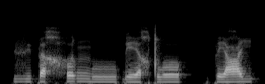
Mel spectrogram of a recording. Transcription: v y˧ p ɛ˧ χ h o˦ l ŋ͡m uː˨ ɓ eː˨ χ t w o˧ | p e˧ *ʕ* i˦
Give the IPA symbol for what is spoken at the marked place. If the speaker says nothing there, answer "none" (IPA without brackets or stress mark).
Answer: ʕ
